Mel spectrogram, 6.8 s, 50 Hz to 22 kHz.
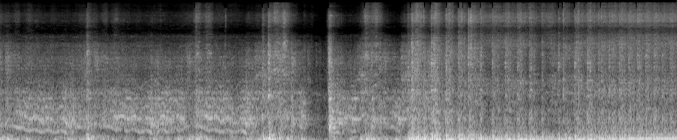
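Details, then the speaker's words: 1968 Pontiac Firebird 400, first start since 1986 after cleaning and gapping the points, fuel in the carb bowl, vacuum leaks taped, starting fluid used: several seconds of uneven cranking, then it catches quickly and holds a deep, steady idle. "First start since 1986. I'm actually impressed on how fast that fired up."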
